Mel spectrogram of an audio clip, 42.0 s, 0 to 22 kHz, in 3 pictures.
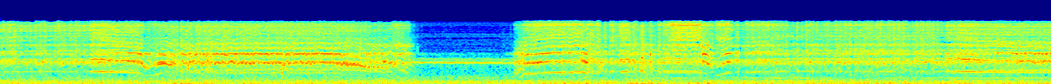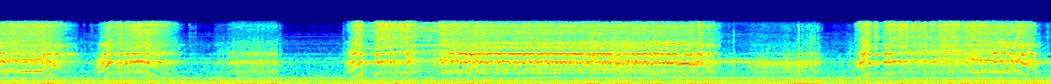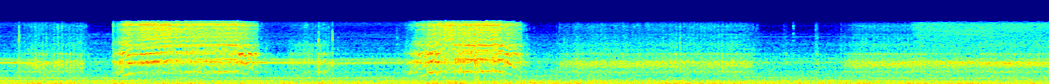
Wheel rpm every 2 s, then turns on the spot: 160, 150, 110, 60, 150, 160, 160, 90, 30, 80, 160, 120, 30, 140, 30, 110, 20, 80, 30, 10, 30.
14-18 34-42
